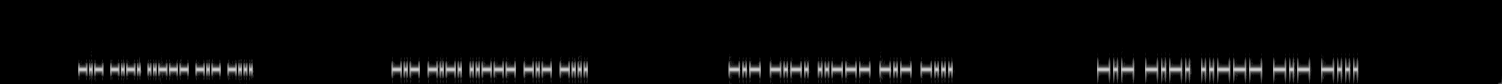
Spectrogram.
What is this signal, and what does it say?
Morse code, heard as a keyed tone, about 37 wpm, 700 Hz. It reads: KC2KB KC2KB KC2KB KC2KB
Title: Speed Racing - USA Call Signs 30wpm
